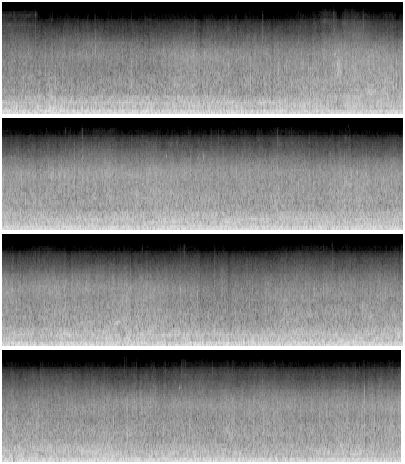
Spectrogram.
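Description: Wind buffeting the microphone on a moving mountain bike, with knobby tyres rolling on a gravel forest road: a loud, steady rumble.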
